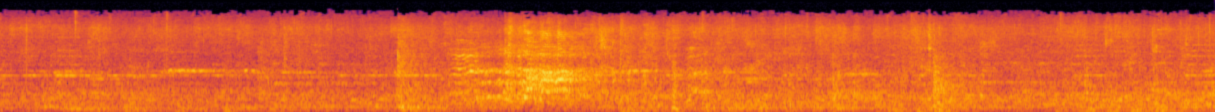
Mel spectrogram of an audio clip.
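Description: Actors speak with animation on a stage in a large hall.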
